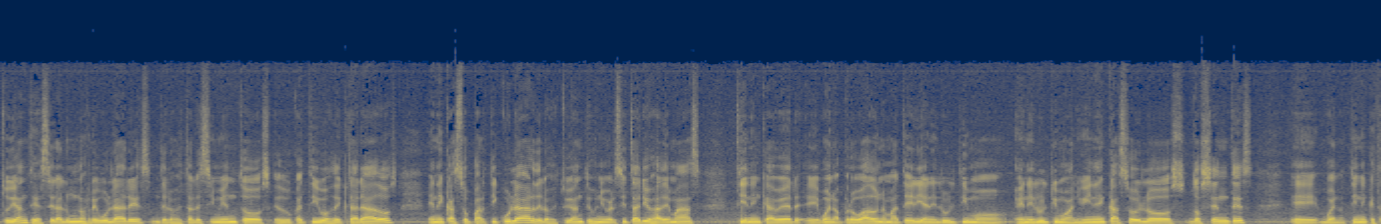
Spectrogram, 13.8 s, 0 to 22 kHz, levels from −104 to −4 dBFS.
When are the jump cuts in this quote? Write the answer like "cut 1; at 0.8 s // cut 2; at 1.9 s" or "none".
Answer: none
